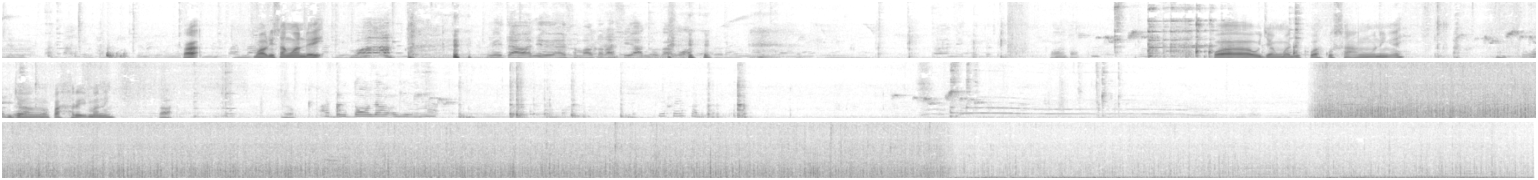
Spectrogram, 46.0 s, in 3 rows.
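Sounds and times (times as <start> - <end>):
heavy rain: 28.4 - 46.0
low rumble: 38.4 - 46.0.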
